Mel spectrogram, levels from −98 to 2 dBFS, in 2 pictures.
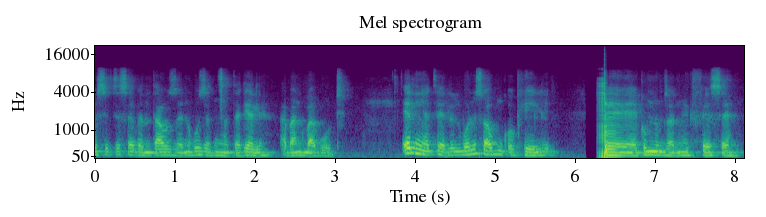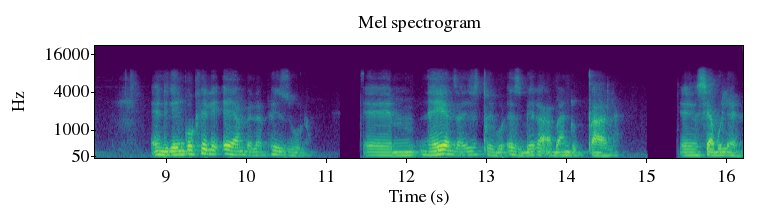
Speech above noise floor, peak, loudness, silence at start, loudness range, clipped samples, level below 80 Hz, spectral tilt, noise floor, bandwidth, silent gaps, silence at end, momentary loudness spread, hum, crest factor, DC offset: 45 dB; 0 dBFS; -19 LUFS; 0 s; 4 LU; under 0.1%; -44 dBFS; -8 dB/octave; -63 dBFS; 9.2 kHz; none; 0 s; 11 LU; none; 20 dB; under 0.1%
